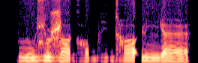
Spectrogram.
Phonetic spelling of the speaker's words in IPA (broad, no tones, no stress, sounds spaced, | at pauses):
l u ʑ u ʐ ɑ ɡʱ ɔ bʱ i ɡʱ ɑ ʔ y ɲ æ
